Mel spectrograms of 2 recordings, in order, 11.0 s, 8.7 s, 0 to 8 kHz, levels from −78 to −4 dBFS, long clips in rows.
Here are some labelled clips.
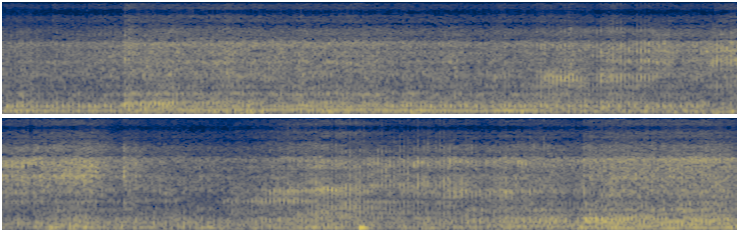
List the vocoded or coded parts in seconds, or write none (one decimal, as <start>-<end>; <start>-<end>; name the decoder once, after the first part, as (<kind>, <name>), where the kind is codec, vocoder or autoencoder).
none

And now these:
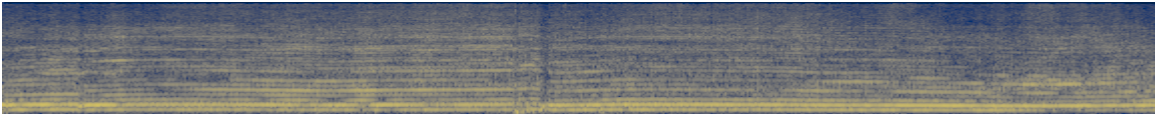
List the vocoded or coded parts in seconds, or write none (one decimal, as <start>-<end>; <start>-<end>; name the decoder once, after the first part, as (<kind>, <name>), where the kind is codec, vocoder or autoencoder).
none

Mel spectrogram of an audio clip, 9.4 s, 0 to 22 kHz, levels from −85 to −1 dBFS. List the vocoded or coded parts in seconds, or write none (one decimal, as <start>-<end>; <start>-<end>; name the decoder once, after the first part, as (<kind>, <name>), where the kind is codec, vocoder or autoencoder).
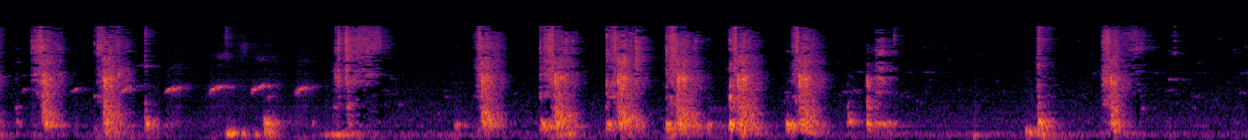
1.3-2.5 (autoencoder, DAC-VAE)

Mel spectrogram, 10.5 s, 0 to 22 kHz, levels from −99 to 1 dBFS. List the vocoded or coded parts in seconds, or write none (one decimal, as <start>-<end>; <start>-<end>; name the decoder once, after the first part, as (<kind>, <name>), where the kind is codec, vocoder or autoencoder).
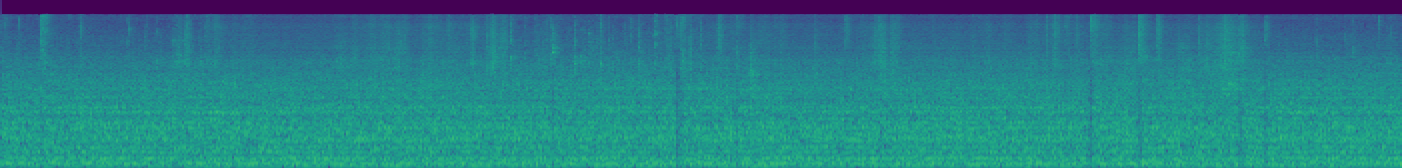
1.6-3.8 (autoencoder, DAC-VAE); 5.3-9.5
